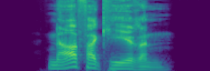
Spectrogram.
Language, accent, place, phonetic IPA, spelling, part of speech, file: German, Germany, Berlin, [ˈnaːfɛɐ̯ˌkeːʁən], Nahverkehren, noun, De-Nahverkehren.ogg
- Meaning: dative plural of Nahverkehr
